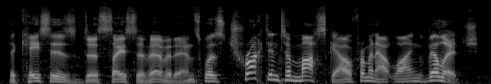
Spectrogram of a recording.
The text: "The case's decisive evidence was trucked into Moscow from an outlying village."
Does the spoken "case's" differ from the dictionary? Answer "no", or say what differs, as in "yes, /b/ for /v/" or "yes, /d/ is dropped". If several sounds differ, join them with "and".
no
